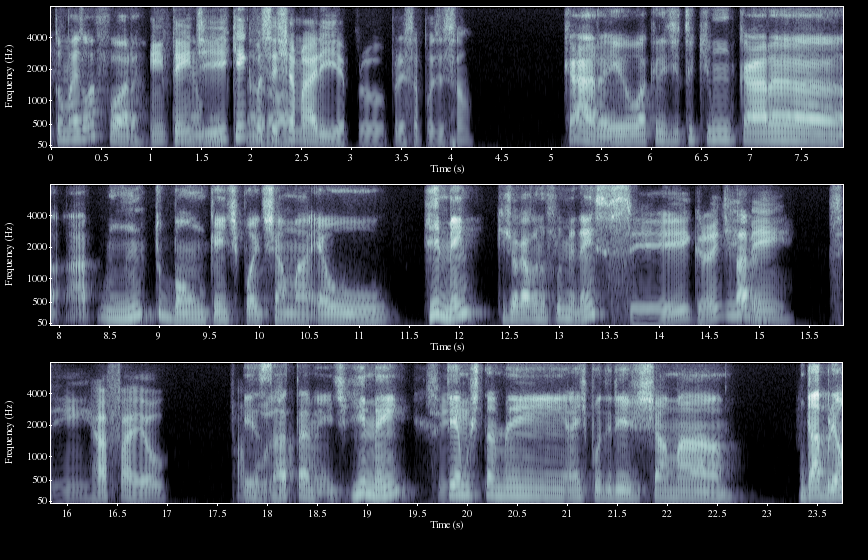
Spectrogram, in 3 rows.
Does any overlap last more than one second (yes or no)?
yes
